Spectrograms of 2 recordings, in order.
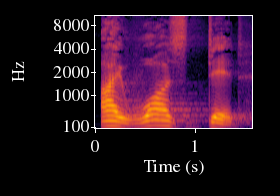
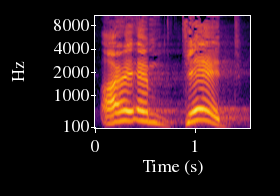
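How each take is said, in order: First: "was dead" slow and lower; deliberate correction. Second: Loud, slow "dead"; stress on DEAD. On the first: Preacher corrects his quote of Christ, slow low "was dead". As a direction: spell out "was dead" slowly, dropping the pitch. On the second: Preacher quotes Christ speaking to John, slow loud stress on "dead". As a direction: draw the phrase out, landing loudly on "dead". Stressed misquote set against "was. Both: Acted.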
